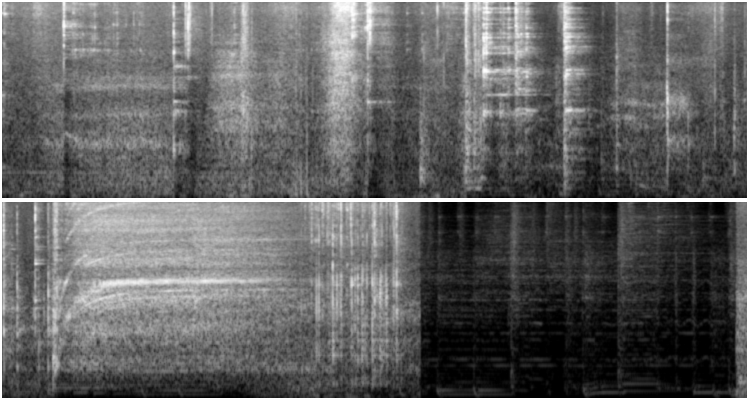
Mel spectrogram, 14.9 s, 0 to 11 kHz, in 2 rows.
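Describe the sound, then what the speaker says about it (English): Electric hand mixer beating cream cheese in a bowl for a 1960s blueberry cream cheese jello salad, clattering against the bowl with scraping and clinking, then a steadier whir before it cuts off, followed by quieter kitchen sounds. "I'm going to take the mixer and beat the cheese into"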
